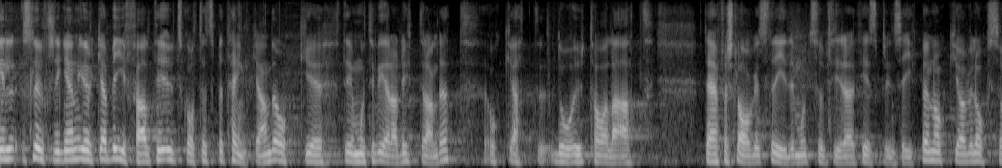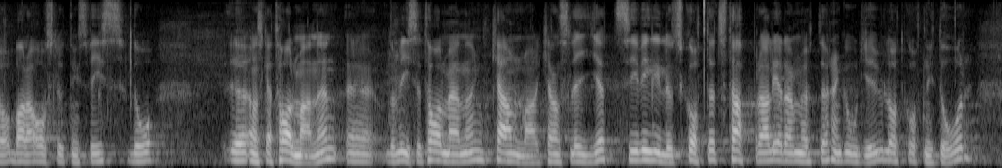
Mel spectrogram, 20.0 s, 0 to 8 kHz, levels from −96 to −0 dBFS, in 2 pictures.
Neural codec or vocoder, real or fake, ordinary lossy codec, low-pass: none; real; none; none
